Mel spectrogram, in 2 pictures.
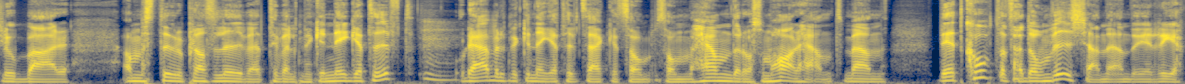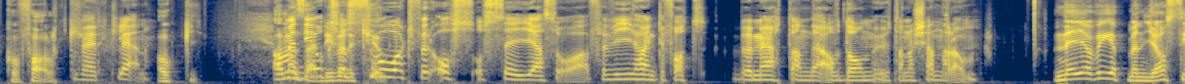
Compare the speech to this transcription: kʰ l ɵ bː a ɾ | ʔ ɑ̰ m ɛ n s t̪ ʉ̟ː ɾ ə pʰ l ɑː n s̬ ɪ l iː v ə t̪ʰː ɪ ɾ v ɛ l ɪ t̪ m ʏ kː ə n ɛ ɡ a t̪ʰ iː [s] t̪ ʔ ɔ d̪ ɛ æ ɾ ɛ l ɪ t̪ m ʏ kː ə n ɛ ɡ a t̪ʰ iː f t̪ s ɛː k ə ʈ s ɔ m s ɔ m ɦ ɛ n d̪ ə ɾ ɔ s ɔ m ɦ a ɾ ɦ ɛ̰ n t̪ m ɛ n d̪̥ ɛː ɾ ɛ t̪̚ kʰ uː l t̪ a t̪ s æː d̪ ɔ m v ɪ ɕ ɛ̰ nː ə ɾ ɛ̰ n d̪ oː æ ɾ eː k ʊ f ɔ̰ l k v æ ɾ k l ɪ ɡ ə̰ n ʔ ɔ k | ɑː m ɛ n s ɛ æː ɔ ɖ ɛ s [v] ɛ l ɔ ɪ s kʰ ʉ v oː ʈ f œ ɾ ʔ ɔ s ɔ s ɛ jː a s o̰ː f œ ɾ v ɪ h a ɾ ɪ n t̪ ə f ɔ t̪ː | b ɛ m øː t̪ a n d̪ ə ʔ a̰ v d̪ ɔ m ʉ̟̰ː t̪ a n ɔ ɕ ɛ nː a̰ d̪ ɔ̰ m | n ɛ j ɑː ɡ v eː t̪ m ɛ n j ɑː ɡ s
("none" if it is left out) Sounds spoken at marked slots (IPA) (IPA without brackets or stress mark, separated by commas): f, v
